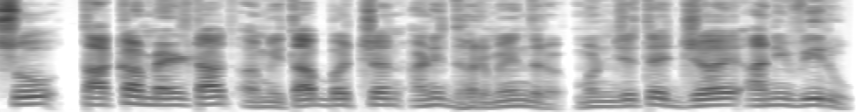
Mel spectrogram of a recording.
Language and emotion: Goan Konkani, neutral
